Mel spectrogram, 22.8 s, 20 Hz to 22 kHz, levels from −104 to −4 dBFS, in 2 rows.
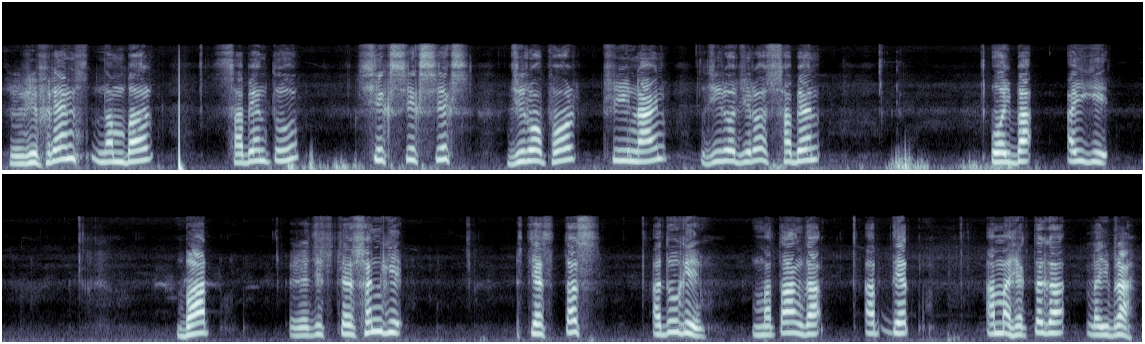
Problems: none marked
